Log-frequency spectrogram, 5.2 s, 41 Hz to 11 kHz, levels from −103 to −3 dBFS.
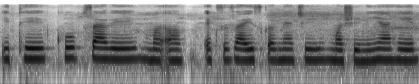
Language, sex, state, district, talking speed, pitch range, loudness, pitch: Marathi, female, Maharashtra, Gondia, 105 wpm, 205-220 Hz, -18 LUFS, 210 Hz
